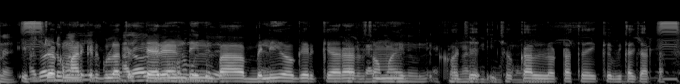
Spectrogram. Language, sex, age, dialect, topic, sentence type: Bengali, male, 18-24, Jharkhandi, banking, statement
